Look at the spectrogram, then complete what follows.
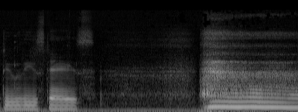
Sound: sigh

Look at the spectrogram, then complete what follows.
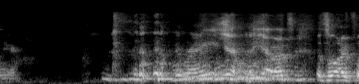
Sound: laughter

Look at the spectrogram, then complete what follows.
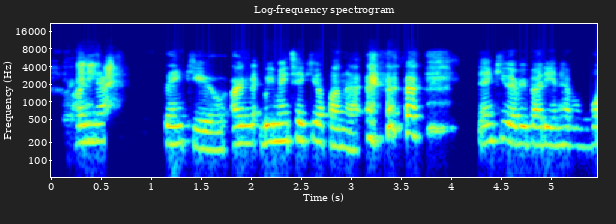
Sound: laughs

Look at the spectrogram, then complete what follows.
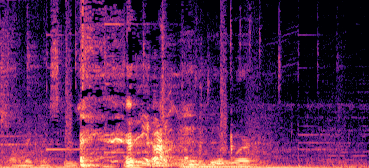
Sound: laugh; laugh

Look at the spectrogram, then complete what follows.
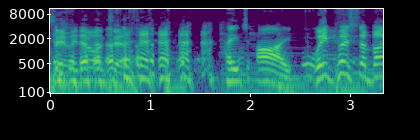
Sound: all laughing

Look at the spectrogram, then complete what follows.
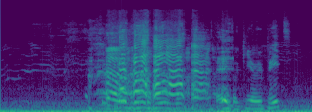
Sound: laughes

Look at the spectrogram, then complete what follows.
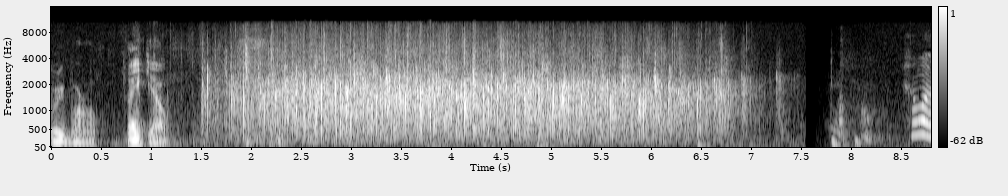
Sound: applause

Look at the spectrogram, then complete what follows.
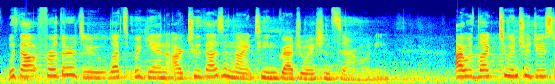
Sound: none

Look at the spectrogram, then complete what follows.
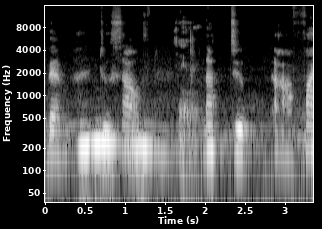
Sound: foreign language

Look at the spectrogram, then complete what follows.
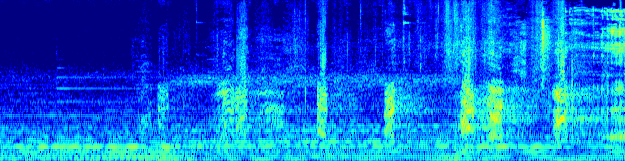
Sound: dogs barking and growling

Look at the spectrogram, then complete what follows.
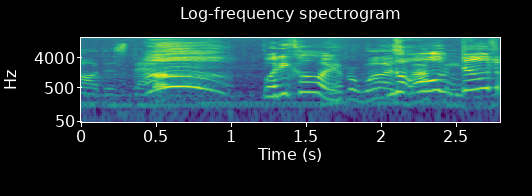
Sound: gasps

